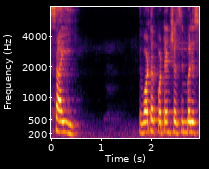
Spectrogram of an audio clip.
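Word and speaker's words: psi: given in the paragraph that is pronounced as psy the water potential symbol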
